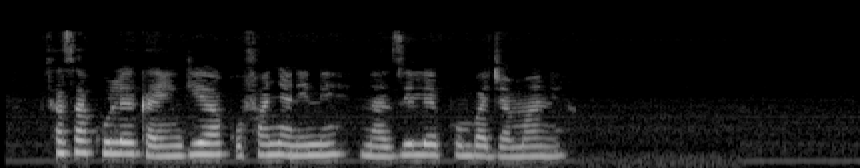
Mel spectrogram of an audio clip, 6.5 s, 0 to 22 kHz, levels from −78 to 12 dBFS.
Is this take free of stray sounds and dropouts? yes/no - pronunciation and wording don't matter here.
yes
